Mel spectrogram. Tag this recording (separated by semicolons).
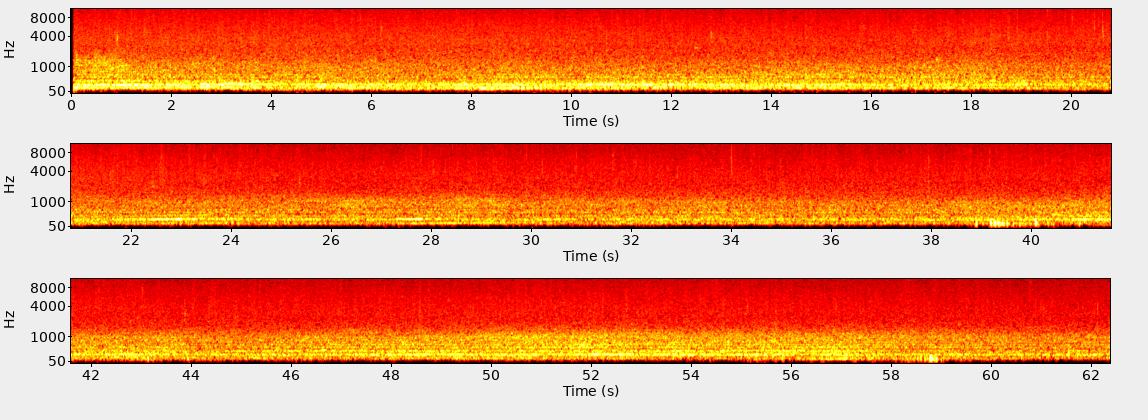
trees; wind; windy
